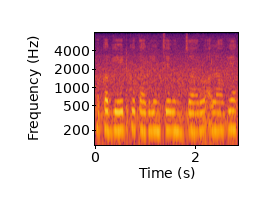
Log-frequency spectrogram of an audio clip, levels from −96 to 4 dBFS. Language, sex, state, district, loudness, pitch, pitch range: Telugu, female, Andhra Pradesh, Sri Satya Sai, -16 LUFS, 200 Hz, 190-205 Hz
